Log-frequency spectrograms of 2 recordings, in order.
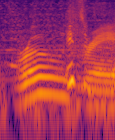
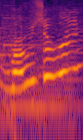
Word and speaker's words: Roserade: Rose Raid. Isn't it Roserade? That's what I always said. Okay. See, that's what I mean. hold on. But like, Like, there's a whole syllable there.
